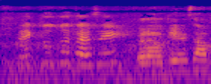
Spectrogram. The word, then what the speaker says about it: Cúcuta: ¿De Cúcuta? De Cúcuta, sí. Pero así es a pronunciar, mano, de Cúcuta.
